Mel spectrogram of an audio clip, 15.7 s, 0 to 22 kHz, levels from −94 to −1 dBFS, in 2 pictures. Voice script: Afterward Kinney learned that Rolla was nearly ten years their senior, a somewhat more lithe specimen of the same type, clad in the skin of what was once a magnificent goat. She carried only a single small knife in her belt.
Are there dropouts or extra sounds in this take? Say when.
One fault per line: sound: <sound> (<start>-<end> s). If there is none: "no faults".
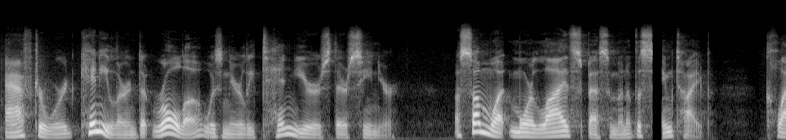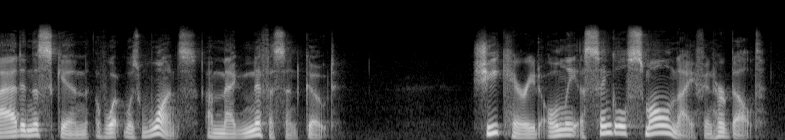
sound: dropout (6.5-6.6 s)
